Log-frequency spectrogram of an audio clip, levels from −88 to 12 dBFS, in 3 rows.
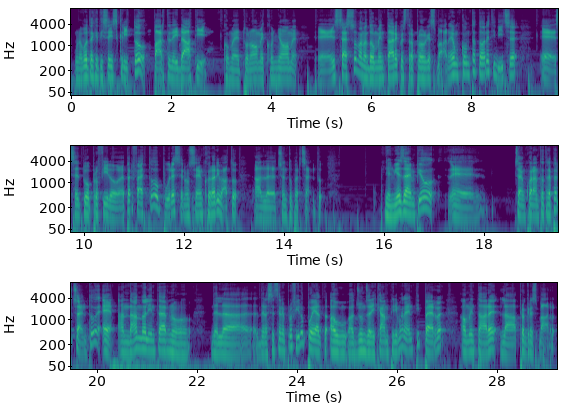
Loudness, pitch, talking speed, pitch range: -28 LUFS, 125 Hz, 140 wpm, 115-140 Hz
